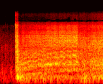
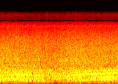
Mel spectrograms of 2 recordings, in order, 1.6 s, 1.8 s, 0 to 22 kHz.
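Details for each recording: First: 1974 Ford F600 dump truck, sat two years, started on choke; engine bursts in abruptly and holds a rough, uneven roar without settling to clean idle: hard starting. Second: 1974 Ford F600 gasoline dump truck after sitting two years on two-year-old gas, smokes a little; engine climbs and falls smoothly through revs with steady even drone, no knocks, misfires or rattles: normal engine revving.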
